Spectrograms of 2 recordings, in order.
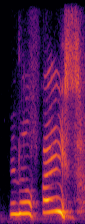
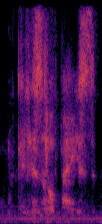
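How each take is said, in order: First: High squeaky cooing voice; overwhelmed by cuteness. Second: Overwhelmed by cuteness. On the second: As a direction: whisper it, melting over something cute. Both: Real, not acted. Cooing over a cute figurine.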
